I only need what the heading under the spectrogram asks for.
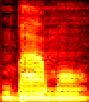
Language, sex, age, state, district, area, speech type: Odia, male, 18-30, Odisha, Mayurbhanj, rural, read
